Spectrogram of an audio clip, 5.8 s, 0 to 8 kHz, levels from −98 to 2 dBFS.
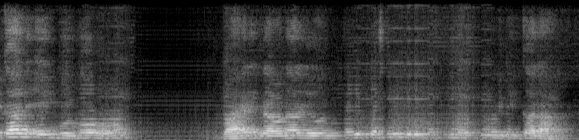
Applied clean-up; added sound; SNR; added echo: neural separator model SepFormer DNS4.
